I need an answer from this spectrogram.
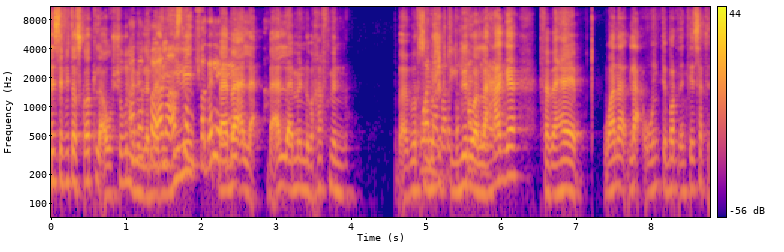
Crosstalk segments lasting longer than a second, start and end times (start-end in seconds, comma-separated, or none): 1.1-2.6, 4.8-6.2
